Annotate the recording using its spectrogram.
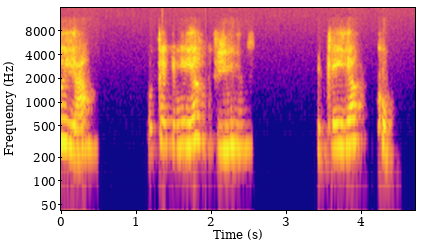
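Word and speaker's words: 약국: Oke, Yakup. Bacanya bukan Yakub ya, karena ini ada giok ketemu giok lagi. Dia jadi Kak.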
